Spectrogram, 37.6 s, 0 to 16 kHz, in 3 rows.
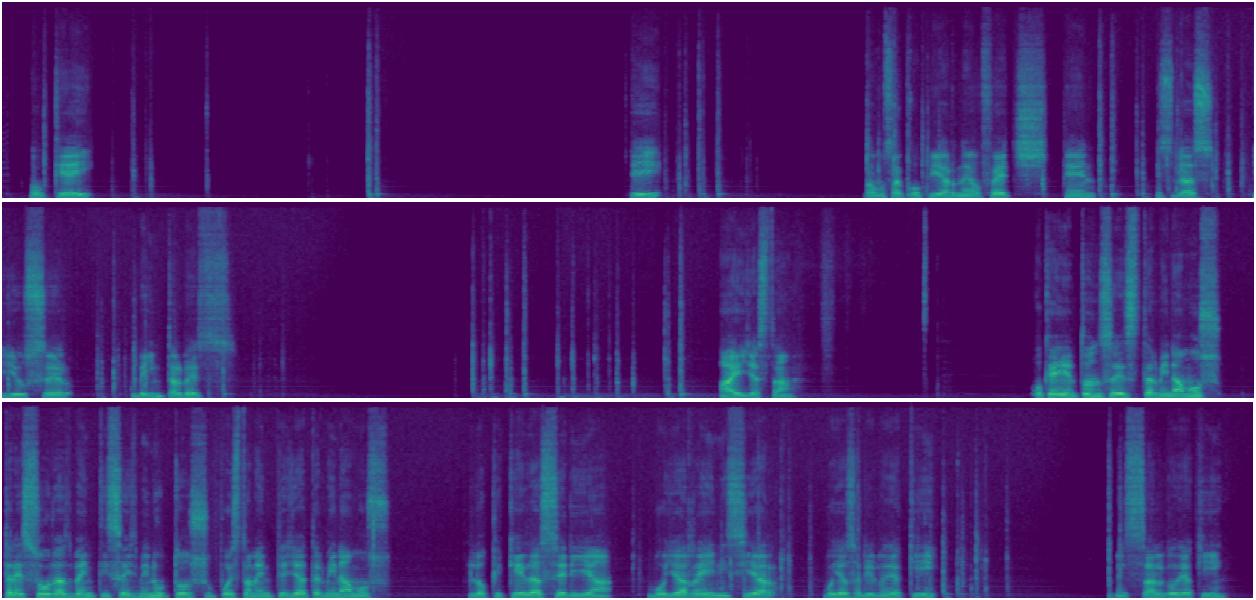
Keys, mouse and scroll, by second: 1.2 ctrl+-, 2.9 Up, 3.5 Return, 6.2-7.2 typing, 8.3-14.5 typing, 16.9-19.0 typing, 31.9-35.2 typing, 33.3 Return, 36.0 Return.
